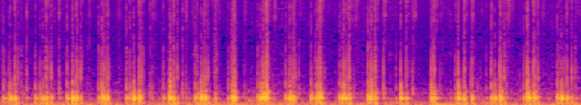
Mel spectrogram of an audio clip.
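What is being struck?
Polypropylene plastic storage box.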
